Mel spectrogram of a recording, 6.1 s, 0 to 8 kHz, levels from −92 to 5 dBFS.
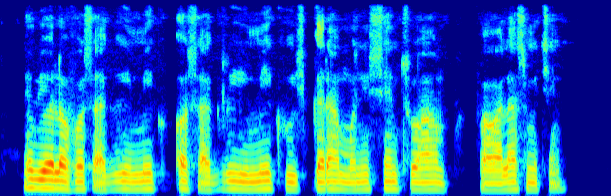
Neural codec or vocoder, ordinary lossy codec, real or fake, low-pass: none; none; real; 7.2 kHz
